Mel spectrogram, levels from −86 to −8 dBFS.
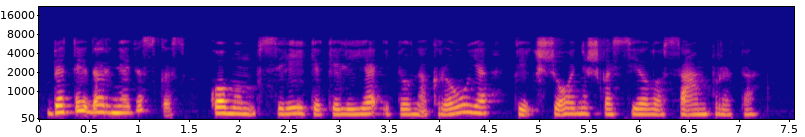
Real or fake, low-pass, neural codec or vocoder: real; 7.2 kHz; none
